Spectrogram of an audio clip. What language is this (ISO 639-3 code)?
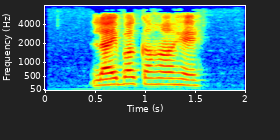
urd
